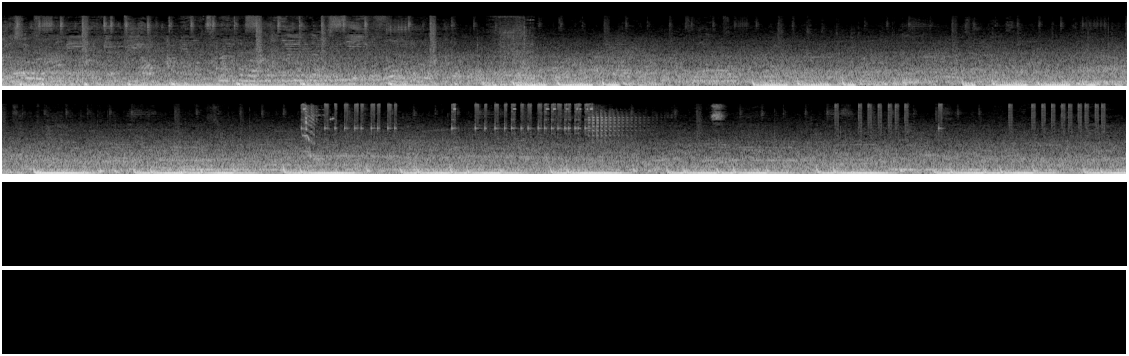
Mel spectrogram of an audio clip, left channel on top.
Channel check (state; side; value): silent; right; digital silence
